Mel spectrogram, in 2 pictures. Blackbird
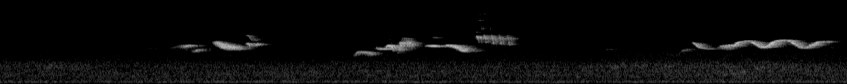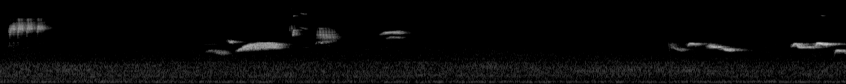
1.8s 2.7s, 3.6s 6.2s, 6.8s 9.0s, 10.6s 12.6s, 15.2s 16.9s

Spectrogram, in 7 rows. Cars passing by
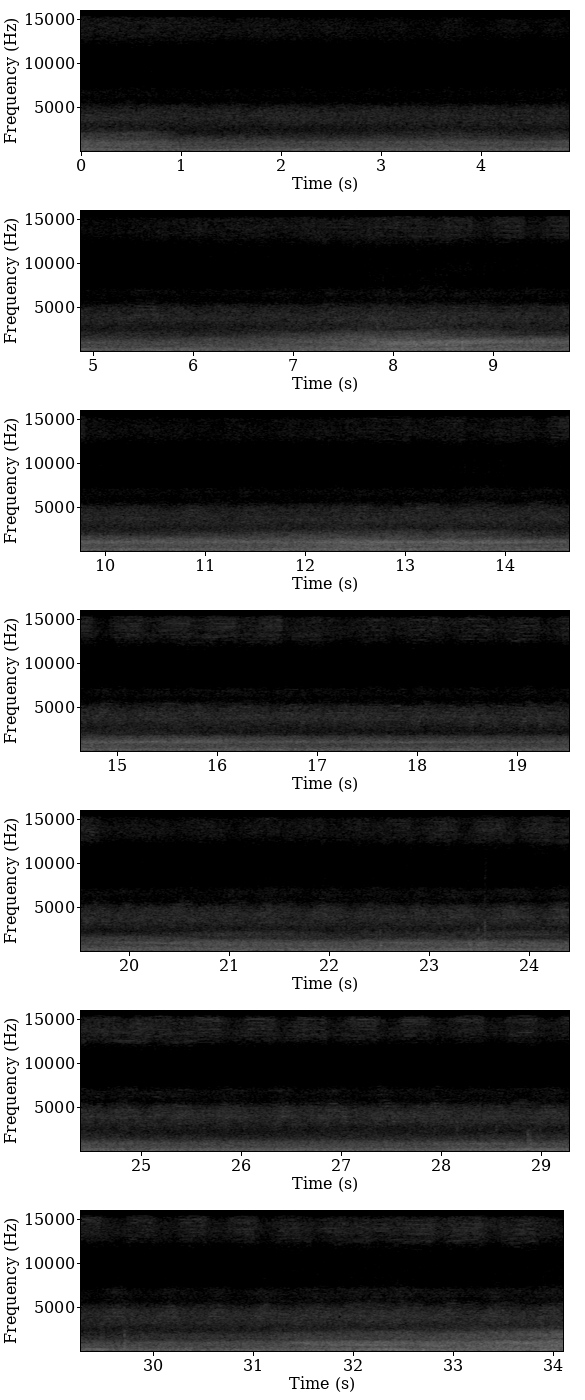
0.0s 1.1s, 5.7s 16.0s, 19.7s 34.1s

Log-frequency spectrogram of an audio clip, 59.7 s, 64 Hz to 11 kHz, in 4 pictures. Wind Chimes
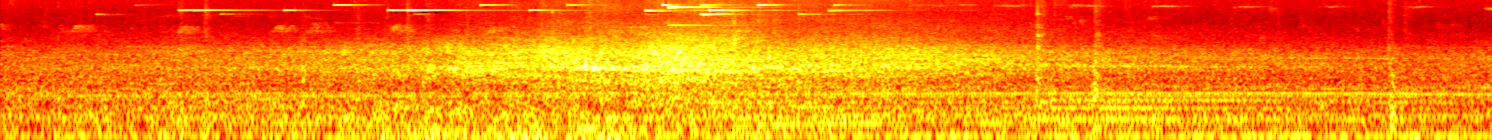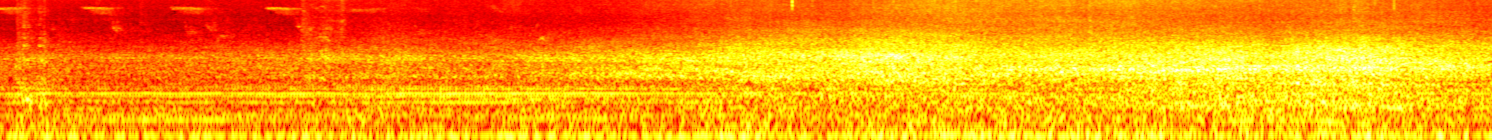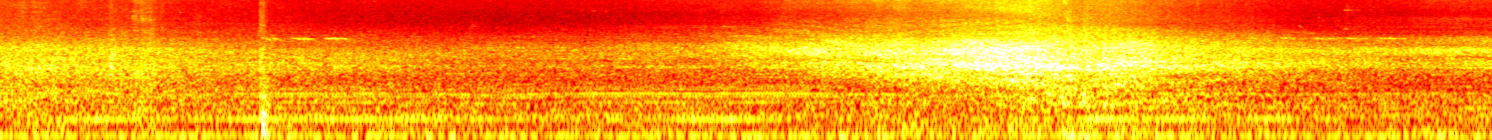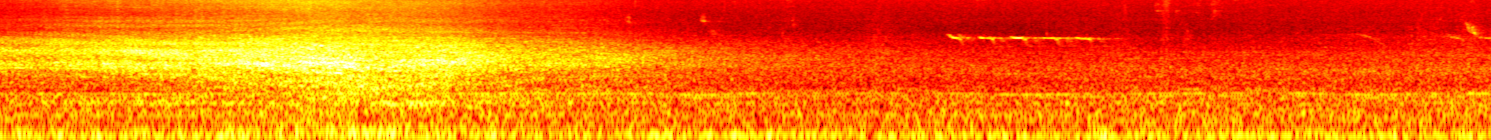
1.8s 9.6s

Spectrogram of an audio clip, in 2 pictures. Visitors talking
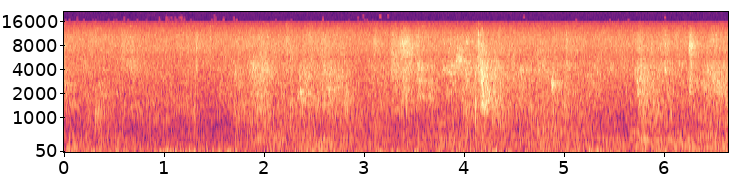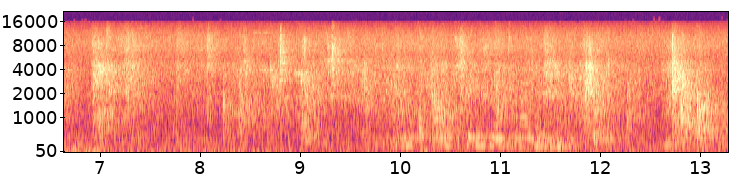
3.5s 13.2s

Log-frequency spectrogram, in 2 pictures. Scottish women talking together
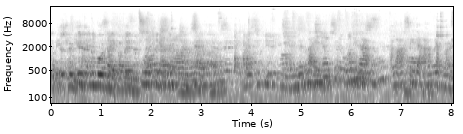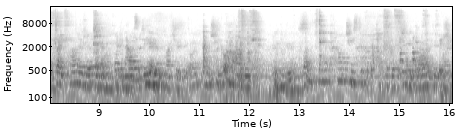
14.0s 16.0s

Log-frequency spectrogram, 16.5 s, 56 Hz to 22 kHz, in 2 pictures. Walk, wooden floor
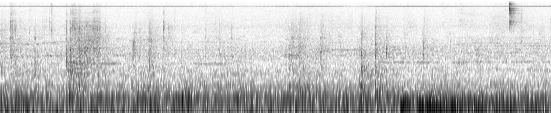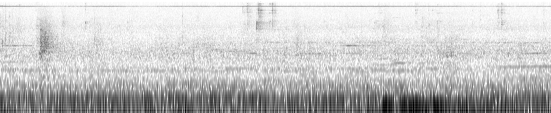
4.2s 6.5s

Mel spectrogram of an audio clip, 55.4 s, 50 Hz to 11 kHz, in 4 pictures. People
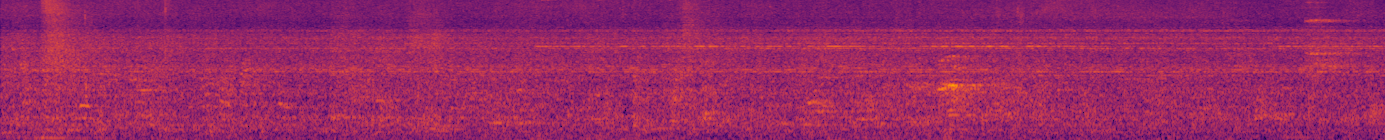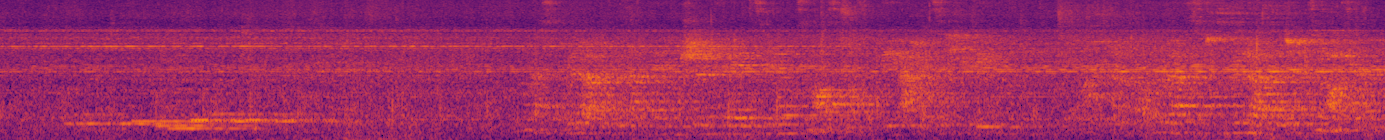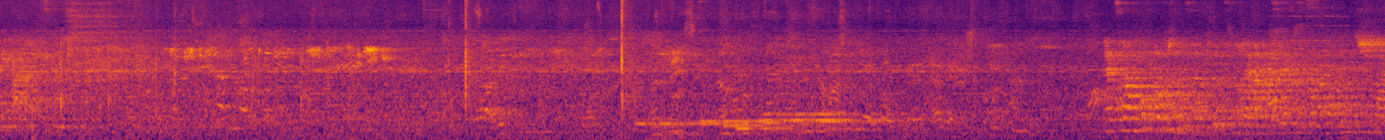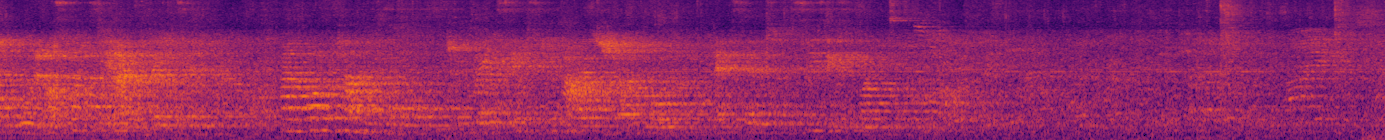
14.4s 18.1s, 24.8s 43.6s

